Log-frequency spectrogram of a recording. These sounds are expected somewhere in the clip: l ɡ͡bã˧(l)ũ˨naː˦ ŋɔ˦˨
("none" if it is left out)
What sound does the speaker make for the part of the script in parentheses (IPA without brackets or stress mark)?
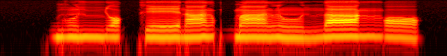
l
